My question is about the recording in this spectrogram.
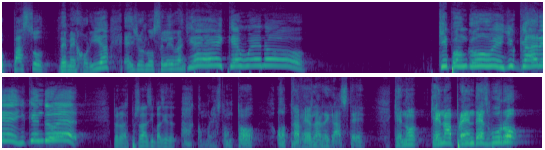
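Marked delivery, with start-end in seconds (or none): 2.7-9.3 high, loud cheering encouragement. Retold or imitated. Preacher voicing a supportive friend, high excited cheering. Patient people cheering you on. 10.8-16.1 mock scolding. Impatient person insulting you.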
